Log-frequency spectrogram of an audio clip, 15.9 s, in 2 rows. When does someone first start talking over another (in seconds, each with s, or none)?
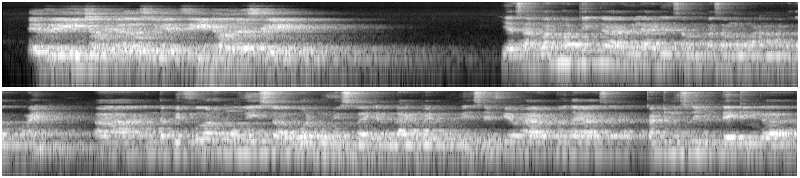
none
